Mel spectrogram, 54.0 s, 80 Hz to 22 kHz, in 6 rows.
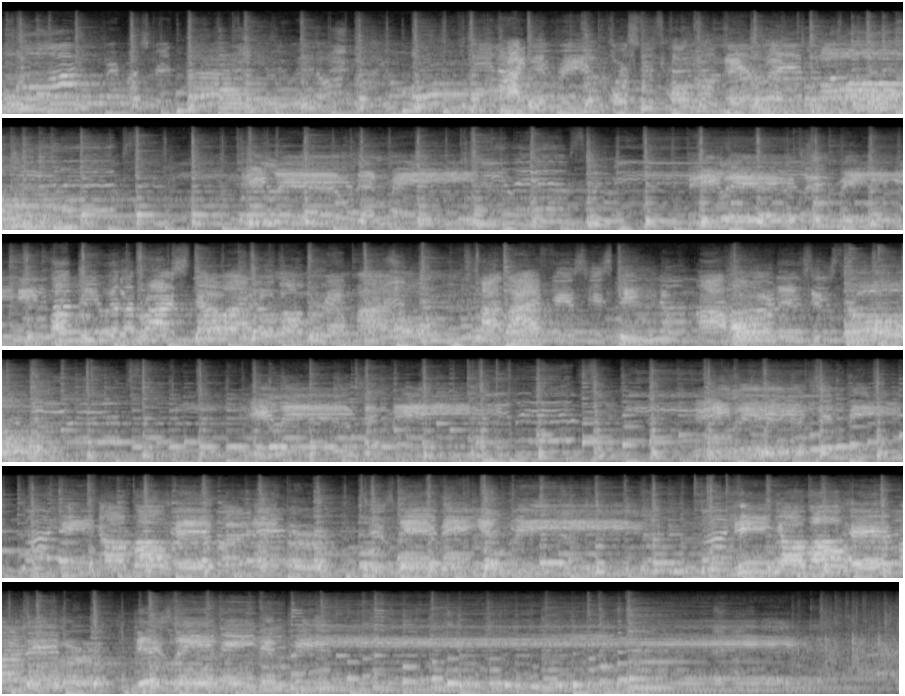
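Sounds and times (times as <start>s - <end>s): vocal trio singing gospel: 0.0s - 54.0s.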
